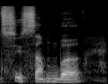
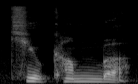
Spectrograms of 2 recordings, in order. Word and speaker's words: cucumber: And now you know it is not susumber, it is cucumber, the first hard K sound.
